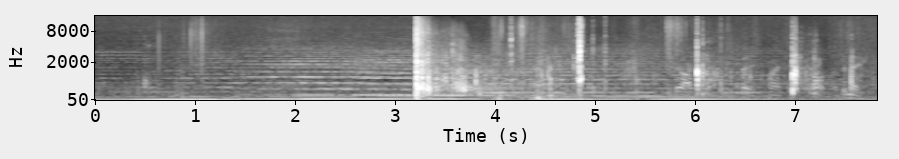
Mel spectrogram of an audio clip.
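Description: A Longthorne Valkyrie shotgun fires at a clay target outdoors, a single sharp loud crack rising above a low steady hum, followed by softer knocks and clicks, with voices talking nearby.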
